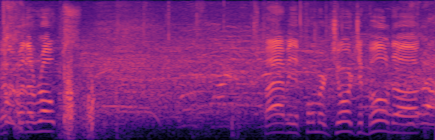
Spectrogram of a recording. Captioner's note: applause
